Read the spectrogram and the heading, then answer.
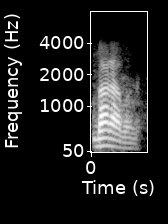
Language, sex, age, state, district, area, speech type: Gujarati, male, 45-60, Gujarat, Narmada, rural, conversation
